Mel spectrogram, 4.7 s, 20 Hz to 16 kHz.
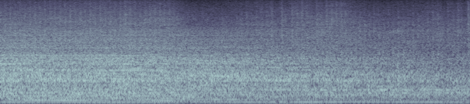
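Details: Bobcat (Ransomes 942205) zero-turn mower, Kohler SV730S twin, with safeties bypassed, started from seat in neutral with parking brake on: settles into steady, even idle easing slightly down, no misses or mechanical noise; normal idle.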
